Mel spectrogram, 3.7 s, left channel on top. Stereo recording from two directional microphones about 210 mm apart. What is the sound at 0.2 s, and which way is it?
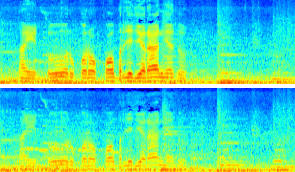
Speech, 50° left (ahead or behind).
